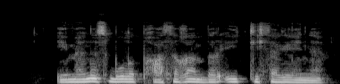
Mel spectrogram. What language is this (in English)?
Bashkir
